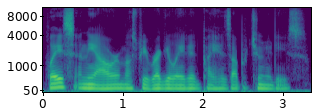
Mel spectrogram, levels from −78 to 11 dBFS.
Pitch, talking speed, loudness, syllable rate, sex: 105 Hz, 195 wpm, -18 LUFS, 5.7 syllables/s, male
